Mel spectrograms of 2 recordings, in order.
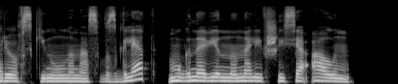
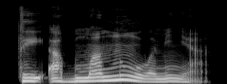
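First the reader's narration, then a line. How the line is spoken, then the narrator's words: Growled. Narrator (Russian): прорычал он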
